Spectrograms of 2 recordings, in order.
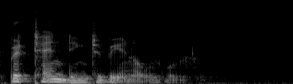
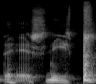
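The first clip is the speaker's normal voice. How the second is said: plain reading voice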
